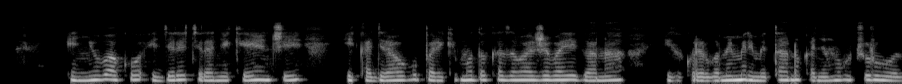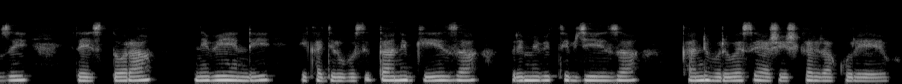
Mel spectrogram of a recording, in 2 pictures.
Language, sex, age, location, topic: Kinyarwanda, female, 25-35, Musanze, finance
